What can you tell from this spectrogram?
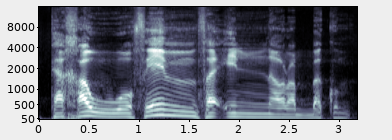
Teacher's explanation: تخوف فإن ربکم، خا باز از حروف استعلاست و تنوین برش فا اخفای حقیقی. فإن نون مشدد 2 حرکت غنه میدیم.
